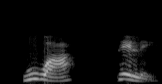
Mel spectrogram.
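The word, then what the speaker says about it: Goapele: Now, it's pronounced, and I was going to say G, but I was told don't pronounce the G. So it's Hua Pele.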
